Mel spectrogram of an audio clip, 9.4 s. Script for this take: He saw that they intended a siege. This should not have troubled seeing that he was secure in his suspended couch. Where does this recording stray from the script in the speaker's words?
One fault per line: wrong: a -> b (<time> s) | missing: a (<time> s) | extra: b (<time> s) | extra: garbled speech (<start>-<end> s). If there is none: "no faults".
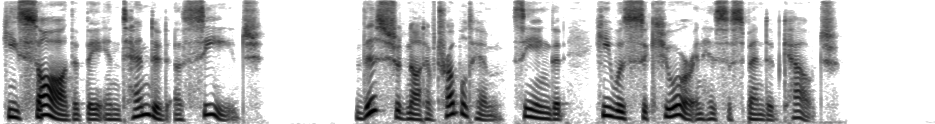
extra: him (4.7 s)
